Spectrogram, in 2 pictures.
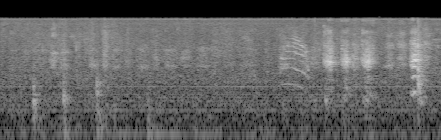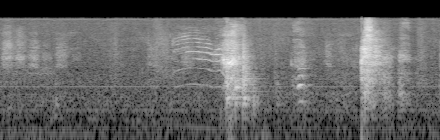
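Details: Domestic cat meowing indoors while an eight-month-old crawling baby grabs her; several drawn-out, harmonic-rich meows, some rising then falling, spaced irregularly, with two loud harsh cries near the end and soft baby sounds between.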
